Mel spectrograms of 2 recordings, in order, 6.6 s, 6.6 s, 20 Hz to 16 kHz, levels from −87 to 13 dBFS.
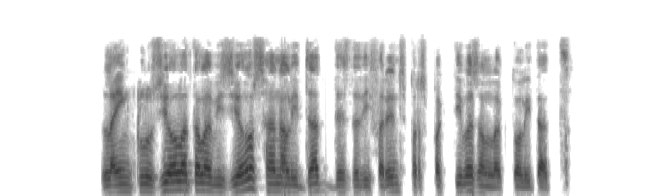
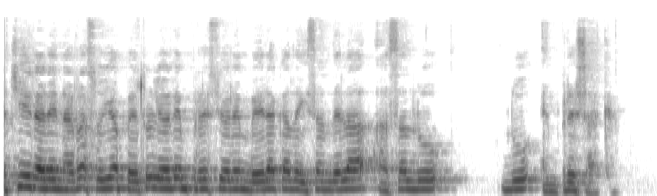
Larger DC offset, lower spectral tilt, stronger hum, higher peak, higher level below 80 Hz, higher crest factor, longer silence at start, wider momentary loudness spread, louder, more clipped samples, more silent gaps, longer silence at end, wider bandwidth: neither; second, -4.5 dB/octave vs -8 dB/octave; neither; first, 0 dBFS vs -4 dBFS; about the same, -58 dBFS vs -60 dBFS; about the same, 18 dB vs 16 dB; first, 1 s vs 0.05 s; about the same, 11 LU vs 10 LU; first, -17 LUFS vs -21 LUFS; neither; first, 4.28-4.33 s, 4.46-4.52 s, 5.06-5.11 s vs none; first, 0.9 s vs 0.4 s; second, 7.8 kHz vs 11 kHz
